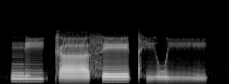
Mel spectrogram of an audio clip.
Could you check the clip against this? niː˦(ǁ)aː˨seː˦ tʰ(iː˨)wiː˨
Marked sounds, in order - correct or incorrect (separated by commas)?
incorrect, incorrect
